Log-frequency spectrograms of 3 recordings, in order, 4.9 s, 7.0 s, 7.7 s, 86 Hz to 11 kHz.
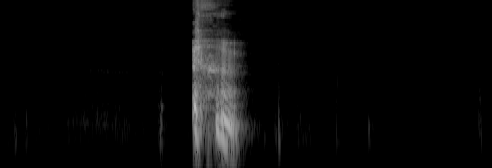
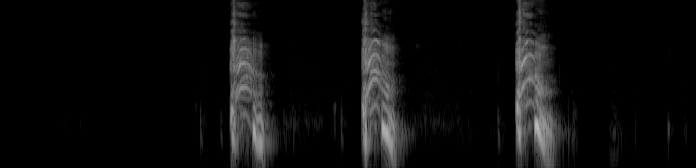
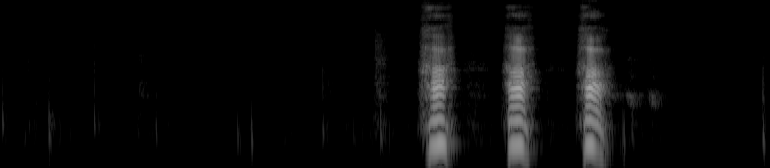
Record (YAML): cough_length: 4.9 s
cough_amplitude: 7462
cough_signal_mean_std_ratio: 0.22
three_cough_length: 7.0 s
three_cough_amplitude: 4779
three_cough_signal_mean_std_ratio: 0.29
exhalation_length: 7.7 s
exhalation_amplitude: 4359
exhalation_signal_mean_std_ratio: 0.19
survey_phase: beta (2021-08-13 to 2022-03-07)
age: 65+
gender: Male
wearing_mask: 'No'
symptom_cough_any: true
symptom_runny_or_blocked_nose: true
symptom_onset: 12 days
smoker_status: Ex-smoker
respiratory_condition_asthma: false
respiratory_condition_other: false
recruitment_source: REACT
submission_delay: 2 days
covid_test_result: Negative
covid_test_method: RT-qPCR
influenza_a_test_result: Negative
influenza_b_test_result: Negative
